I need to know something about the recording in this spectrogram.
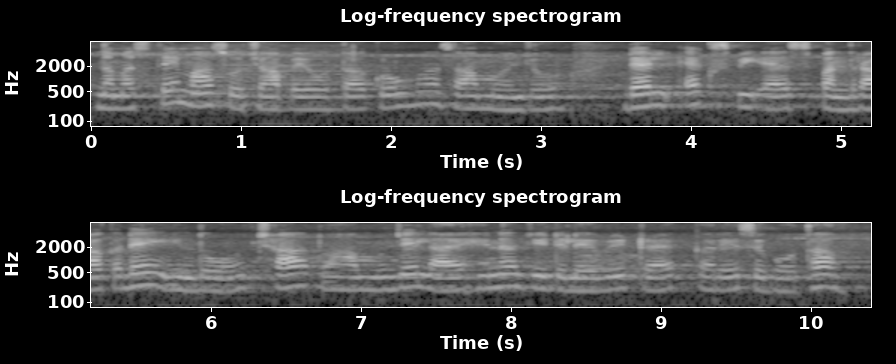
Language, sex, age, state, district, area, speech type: Sindhi, female, 30-45, Uttar Pradesh, Lucknow, urban, read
